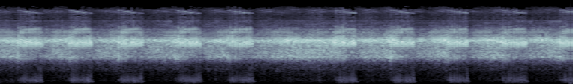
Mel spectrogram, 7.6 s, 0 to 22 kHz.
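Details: Night-time song of a tiny frog: rhythmic throaty pulses, about 80 a minute, set against an unbroken bright, ringing trill; a faint high hiss runs through.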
